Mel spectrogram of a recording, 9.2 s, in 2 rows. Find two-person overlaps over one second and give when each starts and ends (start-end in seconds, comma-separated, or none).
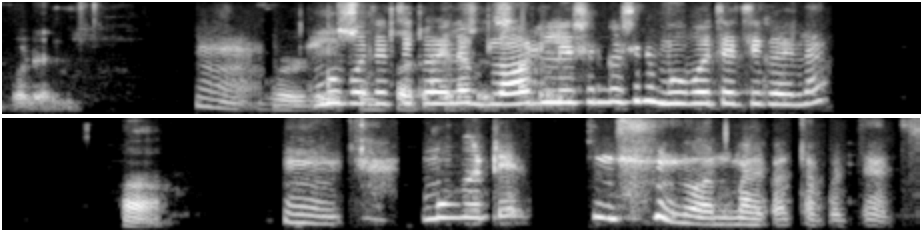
1.3-2.9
